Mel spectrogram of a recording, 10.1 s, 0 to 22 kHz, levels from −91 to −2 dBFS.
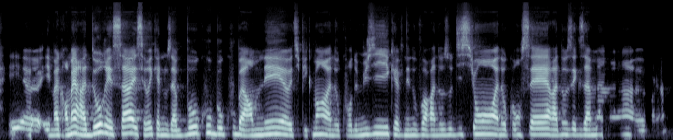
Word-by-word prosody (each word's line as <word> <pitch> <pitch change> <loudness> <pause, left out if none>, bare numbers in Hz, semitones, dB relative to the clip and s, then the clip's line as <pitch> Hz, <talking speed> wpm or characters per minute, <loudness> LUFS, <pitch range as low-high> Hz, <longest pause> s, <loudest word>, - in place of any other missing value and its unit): et 180 +1 -1
heu 155 - -3 0.2
et 155 - -3
ma 155 +1 +1
grand-mère 170 +6 +4
adorait 190 +5 +5
ça 195 +3 +5
et - - +1
c'est 165 -1 -3
vrai 170 +1 0
qu'elle 165 -2 -2
nous 155 -1 -3
a 145 - +2
beaucoup, 190 +8 -1
beaucoup, 180 0 -3
bah, 155 -4 +3
emmenés, 175 +5 +2
heu, 160 -1 0
typiquement 155 +4 -3
à 155 - +1
nos 145 -1 -7
cours 145 -1 -11
de 145 - -6
musique. 185 +4 -1
Elle 160 - -2
venait 155 0 -5
nous 155 0 -4
voir 155 0 -2
à 150 - -1
nos 155 0 -6
auditions, 170 +3 -1
à 165 - +2
nos 155 -1 -4
concerts, 170 +2 0
à 155 - +2
nos 165 +1 -5
examens, 160 -1 -3
heu, 165 0 -15 0.5
voilà. 225 - -24
165 Hz, 230 wpm, -19 LUFS, 155-180 Hz, 0.5 s, adorait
